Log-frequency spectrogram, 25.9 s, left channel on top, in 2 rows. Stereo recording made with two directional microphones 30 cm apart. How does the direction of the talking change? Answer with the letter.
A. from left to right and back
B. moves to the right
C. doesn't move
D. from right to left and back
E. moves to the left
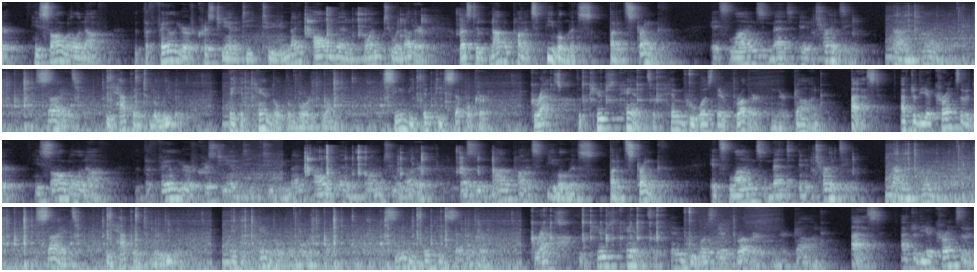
A.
